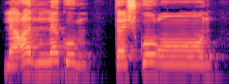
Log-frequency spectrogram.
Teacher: عین کو لام کے ساتھ ملائیں گے اور لام کو شدت کے ساتھ پڑھنا ہے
